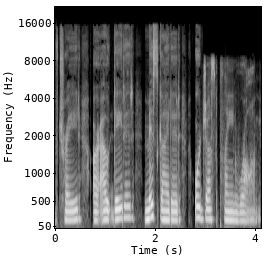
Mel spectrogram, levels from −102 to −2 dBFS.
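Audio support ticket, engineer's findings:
Short stall from a late packet at 2.59 to 2.68 s: sound held about 53 ms, then resumes at the same point with nothing lost. Receive jitter buffer ran dry waiting on a late packet; playout delay grew by about 53 ms.

Call bitrate drop from 3.00 s to end of clip: audio turns rough and muffled. Bandwidth estimate fell, so the Opus encoder dropped from 40 to 14 kbps and narrowed its audio band from 20 kHz to 8 kHz. No recovery before the clip ends.

Burst of packet loss at 3.49 to 3.58 s, inside the low-bitrate stretch: last sound extended and faded for about 65 ms, then playback jumps ahead. Consecutive packets lost or too late. Concealment filled the gap, and about 60 ms of audio is gone.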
